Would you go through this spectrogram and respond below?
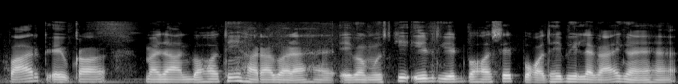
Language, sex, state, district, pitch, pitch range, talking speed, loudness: Hindi, male, Jharkhand, Garhwa, 115 Hz, 110-125 Hz, 170 wpm, -15 LUFS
